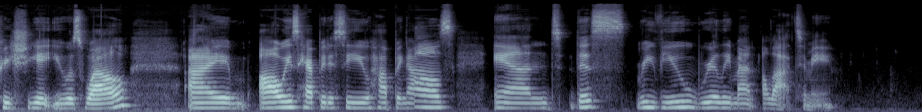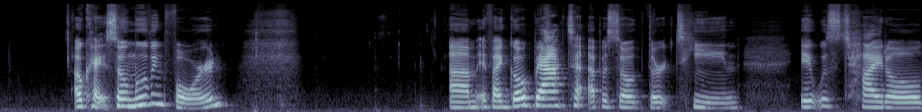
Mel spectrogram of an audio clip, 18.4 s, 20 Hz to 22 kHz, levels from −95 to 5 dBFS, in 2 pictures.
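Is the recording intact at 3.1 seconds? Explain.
No, there's a microphone volume stepped down at about 3.06 s, just before "to see you hopping". The speech and background drop together by about 3 dB in one step, likely the call software pulling the mic's input gain down because it judged the level too hot.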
